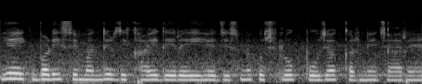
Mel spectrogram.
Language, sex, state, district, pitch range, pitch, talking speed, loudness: Hindi, female, Uttar Pradesh, Shamli, 205-225 Hz, 215 Hz, 225 wpm, -17 LUFS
